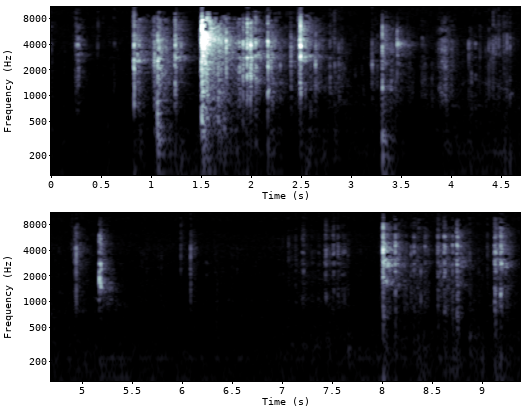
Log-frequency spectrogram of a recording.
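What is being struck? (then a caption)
Bar of soap cut with a blade. A utility-knife blade carves flakes from the corner of a solid, dry, light green soap bar held in the hand. Crisp, bright scraping and crunching cuts come in irregular bursts, loudest near the start, with quiet pauses between strokes.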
